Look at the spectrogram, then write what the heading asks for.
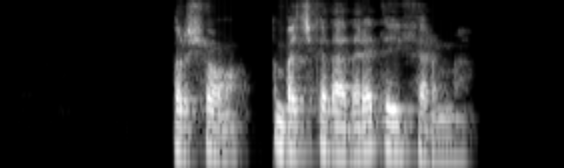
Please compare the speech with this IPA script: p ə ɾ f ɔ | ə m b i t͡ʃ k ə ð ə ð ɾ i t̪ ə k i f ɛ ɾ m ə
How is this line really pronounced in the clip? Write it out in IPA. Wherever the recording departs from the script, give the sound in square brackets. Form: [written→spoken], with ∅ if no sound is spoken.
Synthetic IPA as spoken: p ə ɾ [f→ʃ] ɔ | ə m b [i→a] t͡ʃ k ə ð [ə→a] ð ɾ [i→ɛ] t̪ ə [k→∅] i f ɛ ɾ m ə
